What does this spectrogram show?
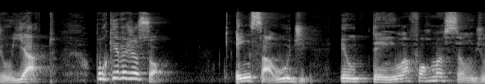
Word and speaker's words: saúde: regras lote comigo seguinte quando olhamos a palavra saúde veja aqui se eu for considerar o critério tonicidade saúde é uma palavra paroxítona e por que que ele é paroxítona porque a penúltima sílaba é a tônica quando lemos a palavra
